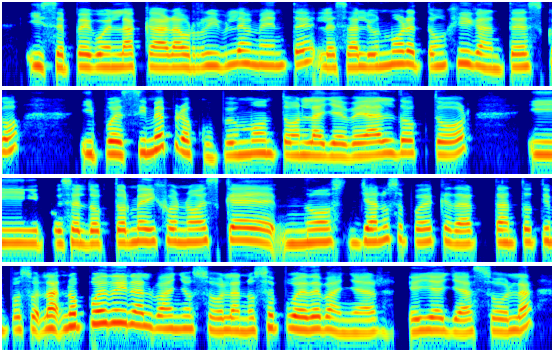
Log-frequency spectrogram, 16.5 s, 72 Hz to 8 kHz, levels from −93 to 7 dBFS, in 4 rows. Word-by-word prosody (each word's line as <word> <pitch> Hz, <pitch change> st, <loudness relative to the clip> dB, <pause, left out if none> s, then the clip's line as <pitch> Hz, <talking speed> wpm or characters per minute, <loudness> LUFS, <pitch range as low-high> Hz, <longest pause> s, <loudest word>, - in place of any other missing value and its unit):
y 230 Hz, -1 st, -2 dB
se 215 Hz, +1 st, -1 dB
pegó 215 Hz, +1 st, +1 dB
en 215 Hz, 0 st, -1 dB
la 220 Hz, 0 st, +1 dB
cara 210 Hz, -1 st, +1 dB
horriblemente, 235 Hz, +4 st, -1 dB
le 210 Hz, -1 st, -2 dB
salió 210 Hz, +1 st, -1 dB
un 220 Hz, -, -2 dB
moretón 235 Hz, -3 st, 0 dB
gigantesco 225 Hz, -, -1 dB, 0.4 s
y, 230 Hz, -1 st, -1 dB
pues, 225 Hz, 0 st, +4 dB
sí 245 Hz, 0 st, -2 dB
me 300 Hz, +6 st, +5 dB
preocupé 210 Hz, -, -2 dB
un 220 Hz, -, -2 dB
montón. 220 Hz, -2 st, -1 dB
La 205 Hz, -1 st, +3 dB
llevé 200 Hz, +1 st, +1 dB
al 225 Hz, +2 st, +1 dB
doctor 240 Hz, +2 st, -1 dB, 0.4 s
y, 215 Hz, -1 st, -2 dB
pues, 210 Hz, +1 st, -3 dB
el 210 Hz, -1 st, +2 dB
doctor 210 Hz, +1 st, -1 dB
me 235 Hz, +1 st, +1 dB
dijo: 230 Hz, 0 st, -1 dB
"No 225 Hz, 0 st, 0 dB
es 240 Hz, +1 st, -3 dB
que, 245 Hz, -3 st, +2 dB
no 215 Hz, +2 st, 0 dB
ya 230 Hz, +2 st, +2 dB
no 260 Hz, +3 st, -2 dB
se 270 Hz, -1 st, -7 dB
puede 230 Hz, 0 st, -2 dB
quedar 210 Hz, -3 st, -2 dB
tanto 220 Hz, +1 st, -1 dB
tiempo 230 Hz, 0 st, -4 dB
sola". 245 Hz, +2 st, +4 dB
No 275 Hz, +3 st, +5 dB
puede 325 Hz, +4 st, +6 dB
ir 320 Hz, -2 st, +3 dB
al 285 Hz, -2 st, +2 dB
baño 245 Hz, -1 st, +1 dB
sola, 220 Hz, -2 st, -2 dB
no 215 Hz, +1 st, -3 dB
se 255 Hz, +3 st, -1 dB
puede 235 Hz, -2 st, +4 dB
bañar 195 Hz, -3 st, -3 dB, 0.2 s
ella 220 Hz, +2 st, +1 dB
ya 200 Hz, -1 st, -1 dB
sola. 215 Hz, -, -1 dB
225 Hz, 195 wpm, -18 LUFS, 210-240 Hz, 0.4 s, puede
